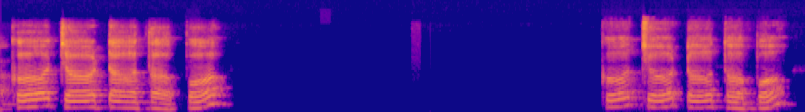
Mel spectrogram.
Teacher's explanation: उच्चारण करण्यासाठी प्राण कमी लागतो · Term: अल्पप्राण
